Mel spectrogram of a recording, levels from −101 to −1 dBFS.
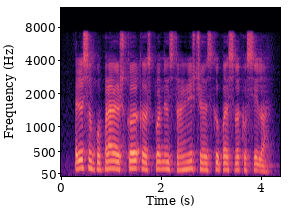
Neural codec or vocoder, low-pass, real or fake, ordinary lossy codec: codec, 16 kHz, 1 kbps, FunCodec, trained on Chinese and English, 50 frames a second; 7.2 kHz; fake; none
